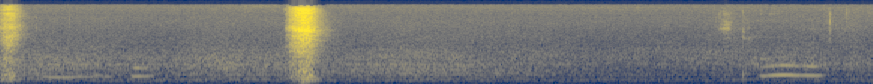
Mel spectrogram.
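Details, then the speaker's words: Single sharp, explosive sneeze in a quiet room with faint murmuring before and after; sneeze. "sneezed on myself."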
